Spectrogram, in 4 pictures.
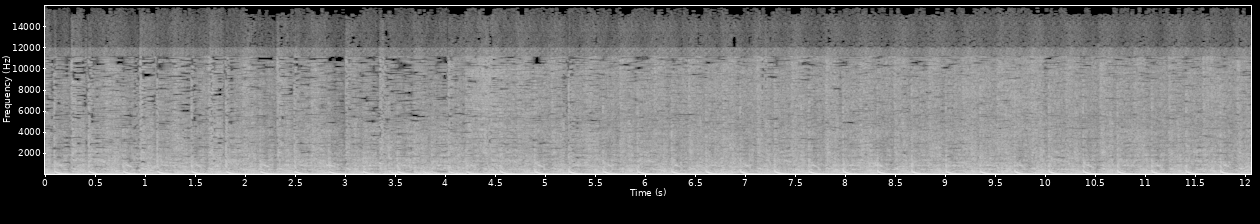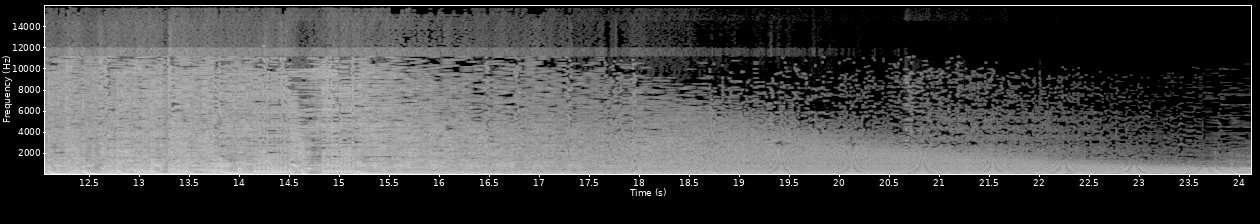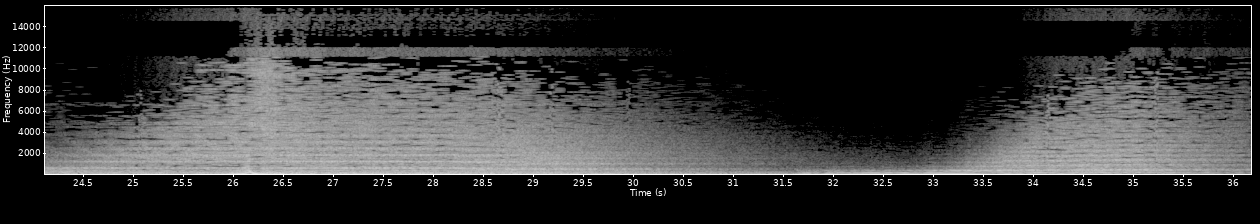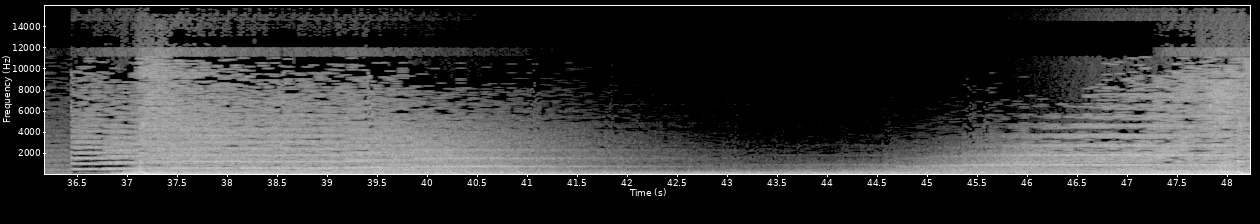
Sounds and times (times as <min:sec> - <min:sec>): Music: 0:00.0 - 0:48.2.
